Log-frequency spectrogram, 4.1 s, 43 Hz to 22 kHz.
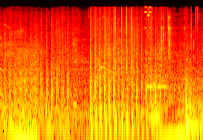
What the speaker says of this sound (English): What the hell are you shooting? The M4?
